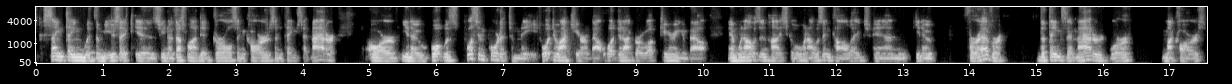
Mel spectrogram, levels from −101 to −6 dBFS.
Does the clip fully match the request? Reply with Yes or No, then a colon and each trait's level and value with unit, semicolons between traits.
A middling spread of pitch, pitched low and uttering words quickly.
No: narrow, 2.1 semitones; low, 115 Hz; fast, 215 wpm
